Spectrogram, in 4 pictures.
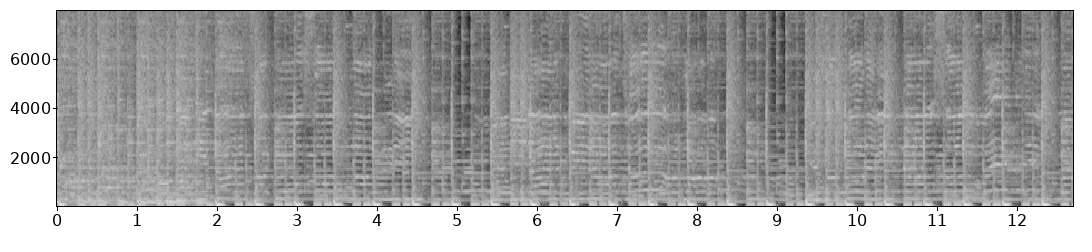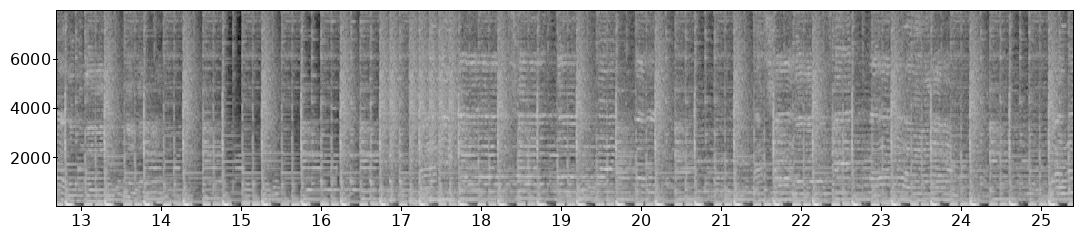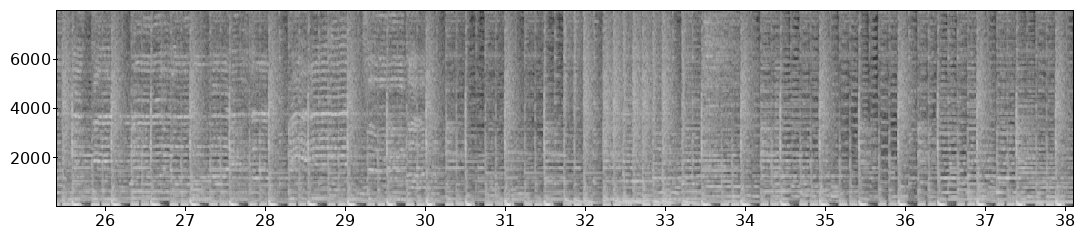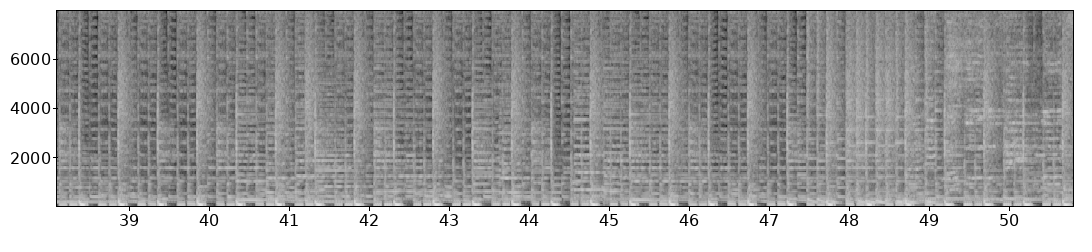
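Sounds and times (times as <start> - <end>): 
vocal remix: 0.0 - 50.7.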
